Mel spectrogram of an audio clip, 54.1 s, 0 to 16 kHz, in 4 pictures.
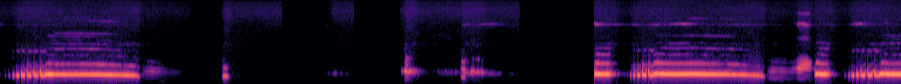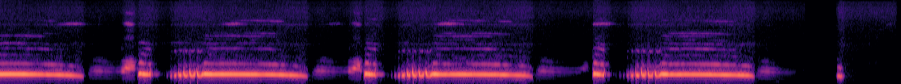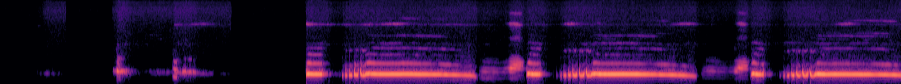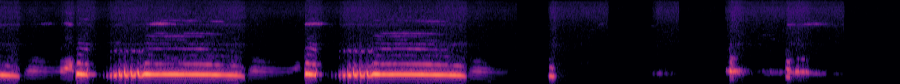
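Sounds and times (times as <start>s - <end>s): dove cooing: 0.0s - 2.6s, 6.0s - 7.4s, 8.9s - 25.4s, 28.7s - 30.2s, 31.6s - 48.1s, 51.4s - 52.9s.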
